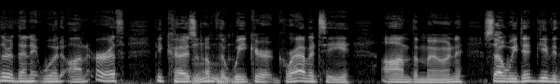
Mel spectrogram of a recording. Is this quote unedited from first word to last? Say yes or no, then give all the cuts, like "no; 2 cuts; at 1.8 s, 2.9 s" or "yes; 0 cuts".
yes; 0 cuts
